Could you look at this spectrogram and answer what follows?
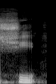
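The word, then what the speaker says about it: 士: The first kanji means is being pronounced as shi, meaning a scholar or a noble gentleman, scholar.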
